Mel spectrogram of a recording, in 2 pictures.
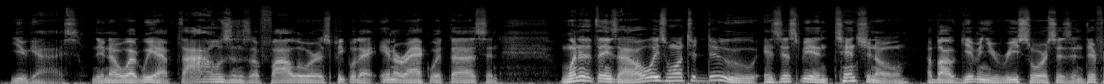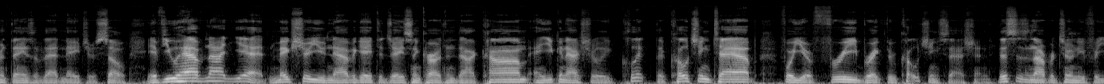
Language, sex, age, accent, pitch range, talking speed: English, male, 40-59, American, 80-110 Hz, 190 wpm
